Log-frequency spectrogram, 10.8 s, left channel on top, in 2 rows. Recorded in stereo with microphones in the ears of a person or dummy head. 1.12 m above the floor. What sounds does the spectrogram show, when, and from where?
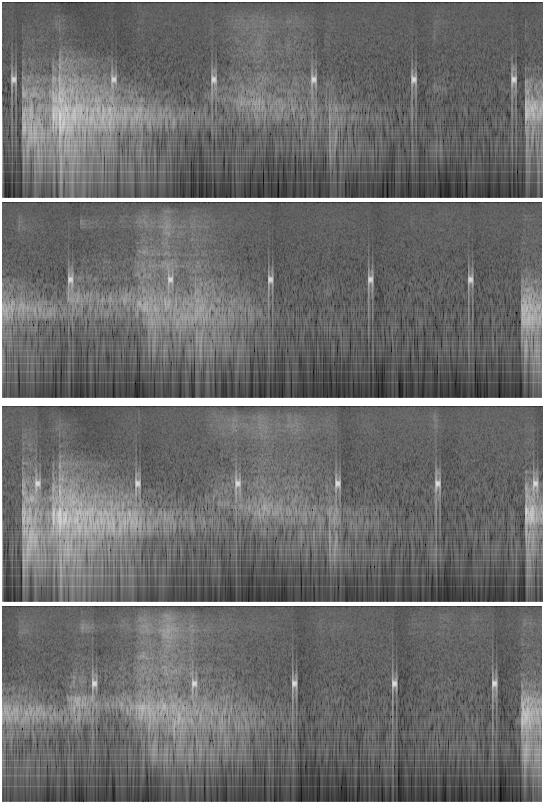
0.2 s footsteps: 5° left (ahead or behind), 2.5 m; by 10.8 s 15° left (ahead or behind), 6 m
